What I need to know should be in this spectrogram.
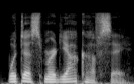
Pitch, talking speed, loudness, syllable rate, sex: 105 Hz, 180 wpm, -16 LUFS, 5.1 syllables/s, male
